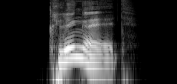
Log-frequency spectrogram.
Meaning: inflection of klüngeln: 1. second-person plural present 2. third-person singular present 3. plural imperative
- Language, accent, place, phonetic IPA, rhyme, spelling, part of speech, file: German, Germany, Berlin, [ˈklʏŋl̩t], -ʏŋl̩t, klüngelt, verb, De-klüngelt.ogg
